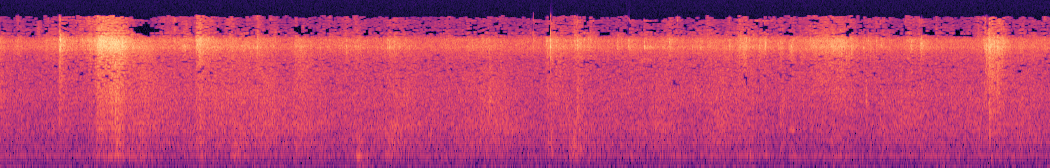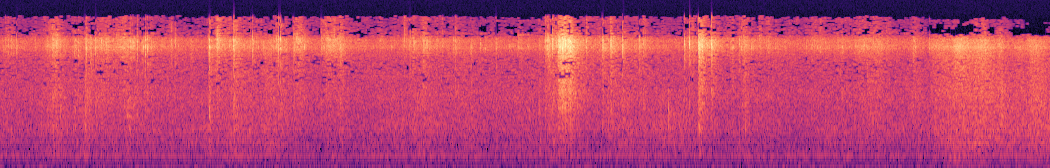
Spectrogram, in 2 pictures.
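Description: Rustling and crinkling of an insulated delivery bag's foil-lined lining and polyester fabric as hands fit and adjust its inner panels, with a few sharper crackles, the loudest about sixteen seconds in.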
